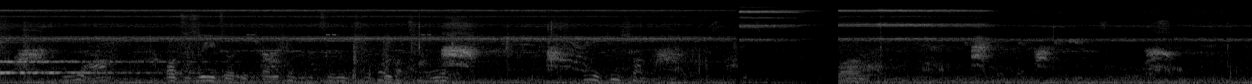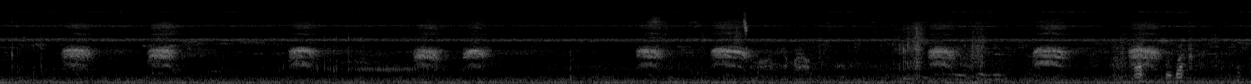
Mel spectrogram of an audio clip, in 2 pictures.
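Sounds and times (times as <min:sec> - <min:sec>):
bird calling: 0:00.0 - 0:06.9
steady high-pitched drone: 0:00.0 - 0:07.4.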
